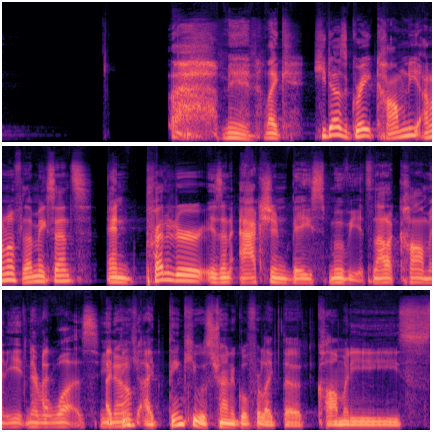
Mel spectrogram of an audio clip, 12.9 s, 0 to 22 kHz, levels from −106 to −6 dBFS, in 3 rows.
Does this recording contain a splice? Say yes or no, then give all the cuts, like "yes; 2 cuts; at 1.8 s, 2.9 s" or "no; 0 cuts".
yes; 2 cuts; at 4.5 s, 5.2 s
